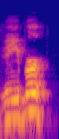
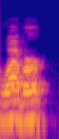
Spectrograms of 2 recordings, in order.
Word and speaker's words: Weber: Compare the organizational theories of Fayol and Weber. It's spelled Weber for those of us that speak English, but he was German, and therefore it's Weber.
